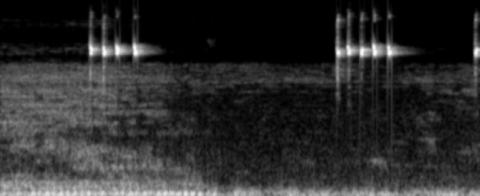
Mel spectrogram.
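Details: Van Hasselt's sunbird, locally called kolibri ninja, gives a quick run of four very high, sharp chips. After a pause comes a second burst of five similar thin notes, each short and slightly falling. A low background hum runs underneath.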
